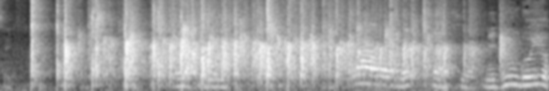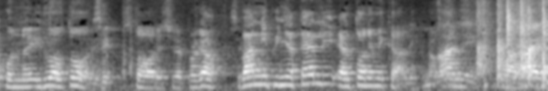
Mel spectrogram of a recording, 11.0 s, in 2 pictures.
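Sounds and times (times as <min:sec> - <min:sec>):
audience applause: 0:00.6 - 0:04.8, 0:10.2 - 0:10.9
speech: 0:04.4 - 0:10.9.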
